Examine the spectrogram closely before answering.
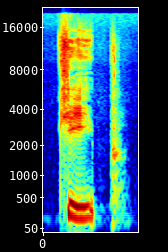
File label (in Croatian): "kip", Hrvatski; Hrvatski mrežni rječnik; imenica; Mrežnik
